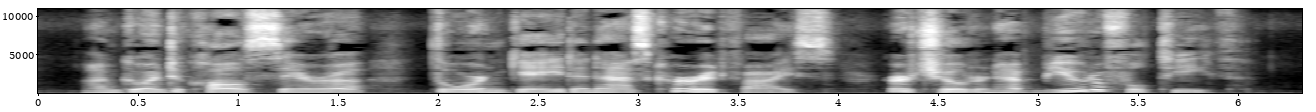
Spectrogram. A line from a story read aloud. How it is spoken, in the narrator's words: She sighed to herself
